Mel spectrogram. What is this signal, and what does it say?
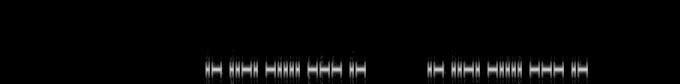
Morse code, heard as a keyed tone, about 40 wpm, 700 Hz. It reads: AF6OA AF6OA
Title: USA Call Signs - 5 Characters - Repeated 2x - 40wpm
